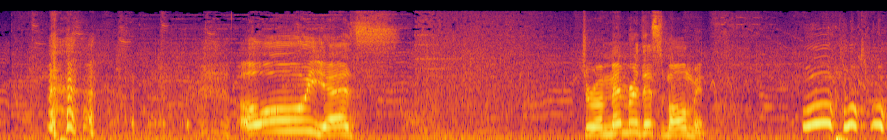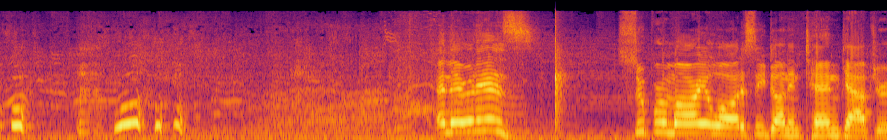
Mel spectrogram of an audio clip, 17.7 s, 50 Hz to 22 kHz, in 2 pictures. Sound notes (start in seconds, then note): 0.4 laughs; 9.6 excited noises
